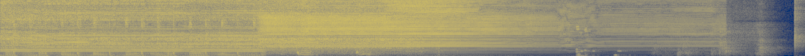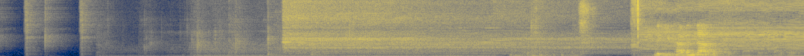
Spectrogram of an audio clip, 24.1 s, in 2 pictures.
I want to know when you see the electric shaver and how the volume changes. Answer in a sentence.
The electric shaver can be heard from 0.0 to 10.9 s, getting quieter; and briefly from 21.5 to 24.1 s.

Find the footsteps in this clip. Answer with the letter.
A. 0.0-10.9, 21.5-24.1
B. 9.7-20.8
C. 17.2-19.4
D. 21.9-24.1
B.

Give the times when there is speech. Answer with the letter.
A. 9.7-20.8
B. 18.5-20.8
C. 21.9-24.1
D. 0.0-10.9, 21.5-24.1
C.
